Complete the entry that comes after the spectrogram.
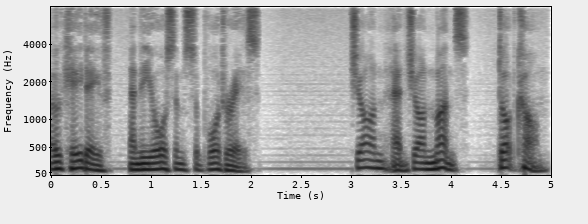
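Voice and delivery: male voice with an English accent. A voice device set to a male from England announces the featured supporter, English male accent. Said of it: "set up to be a male from England".

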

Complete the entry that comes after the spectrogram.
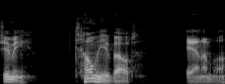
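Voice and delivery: sultry, flirtatious, slow and seductive delivery. Directed to ask Jimmy a question while making bedroom eyes at him. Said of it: "Make it sound like you're making bedroom eyes at him".

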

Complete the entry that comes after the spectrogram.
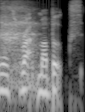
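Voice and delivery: put-on British accent. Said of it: "we put the British accent on it".

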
